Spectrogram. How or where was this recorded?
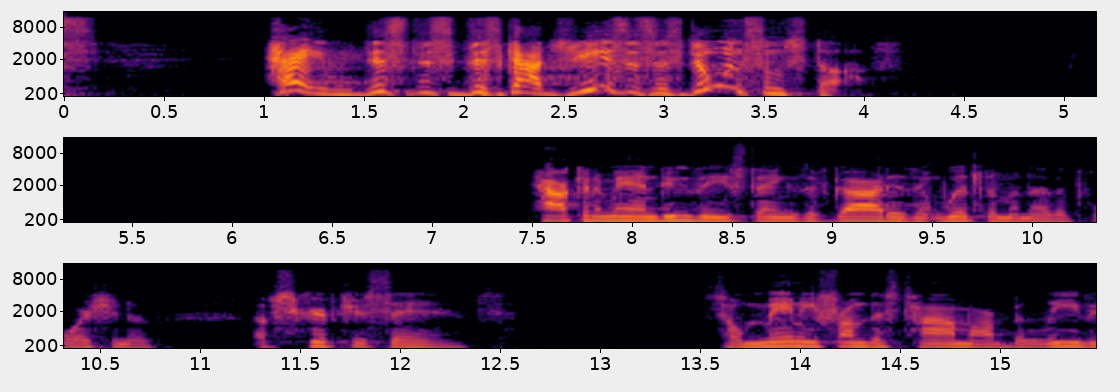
large echoing room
